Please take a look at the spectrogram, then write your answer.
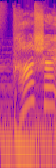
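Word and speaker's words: kasza: of Kasha is kasha which is pronounced the same but spelled with a z instead of an H polish Kasha is made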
